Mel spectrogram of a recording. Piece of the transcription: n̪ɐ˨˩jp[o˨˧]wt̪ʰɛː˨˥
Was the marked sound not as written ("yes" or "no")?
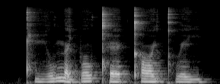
yes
